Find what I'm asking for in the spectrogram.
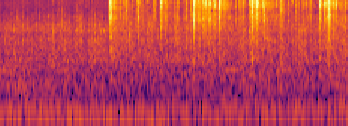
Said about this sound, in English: Is that a typewriter you hear? How strange. Must be some leftover relic. At least something is getting some use out of it, right?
